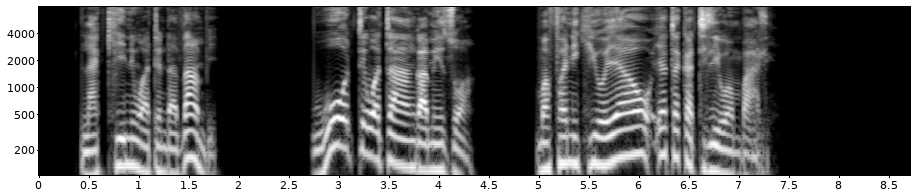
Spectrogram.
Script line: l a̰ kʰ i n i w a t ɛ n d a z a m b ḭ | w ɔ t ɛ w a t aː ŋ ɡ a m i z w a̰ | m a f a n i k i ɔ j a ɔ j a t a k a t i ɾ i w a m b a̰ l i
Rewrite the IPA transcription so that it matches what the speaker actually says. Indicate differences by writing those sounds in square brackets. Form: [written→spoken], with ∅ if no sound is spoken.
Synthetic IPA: l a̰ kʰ i n i w a t ɛ n d a [z→ð] a m b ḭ | w ɔ t ɛ w a t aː ŋ ɡ a m i z w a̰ | m a f a n i k i ɔ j a ɔ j a t a k a t i [ɾ→l] i w a m b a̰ l i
